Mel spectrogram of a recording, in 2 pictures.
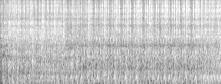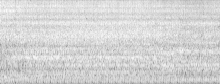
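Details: Swisher pull-behind mower engine after fitting a new aftermarket carburetor and sorting the choke: pull-cord rattles about four seconds, then catches and settles to a steady, even, healthy run.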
